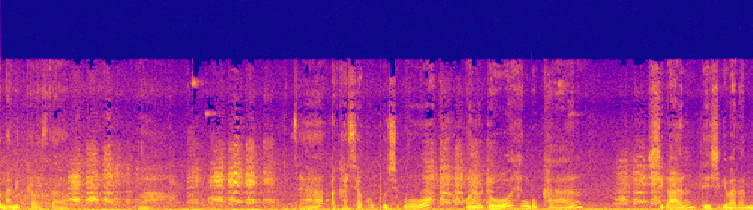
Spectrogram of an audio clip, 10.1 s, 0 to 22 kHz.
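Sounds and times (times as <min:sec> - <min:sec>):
domestic waterfowl calling: 0:00.5 - 0:04.3, 0:05.6 - 0:07.0, 0:08.1 - 0:09.2.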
